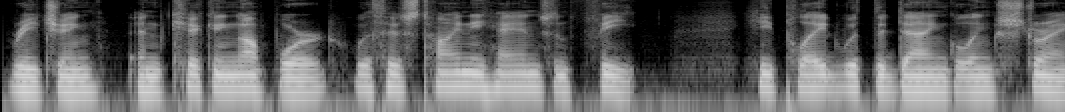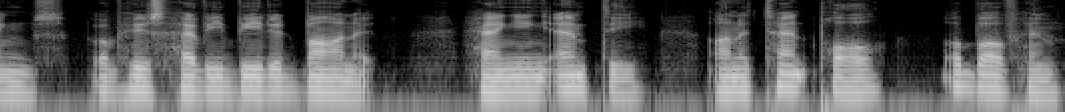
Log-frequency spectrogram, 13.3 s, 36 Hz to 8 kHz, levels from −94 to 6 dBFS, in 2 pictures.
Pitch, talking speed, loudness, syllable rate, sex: 95 Hz, 130 wpm, -20 LUFS, 3.8 syllables/s, male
